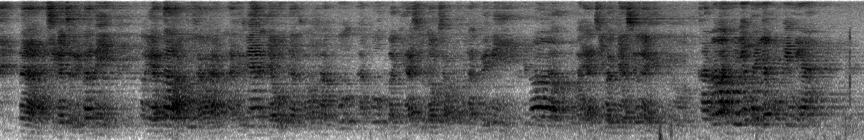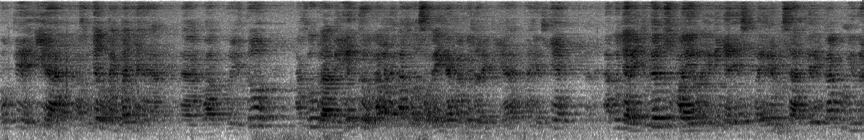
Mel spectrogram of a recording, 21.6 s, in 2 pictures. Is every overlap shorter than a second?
Yes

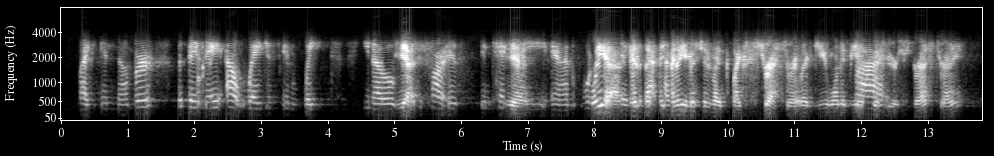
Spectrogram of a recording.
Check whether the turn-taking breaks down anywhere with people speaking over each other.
Yes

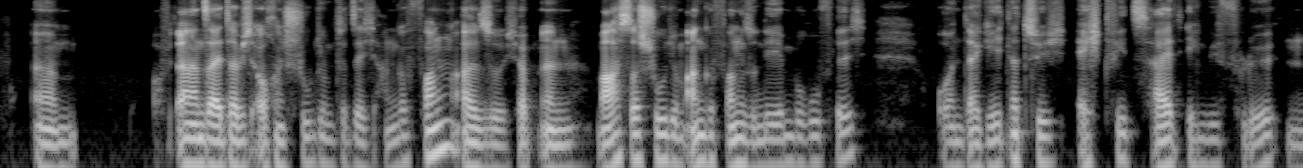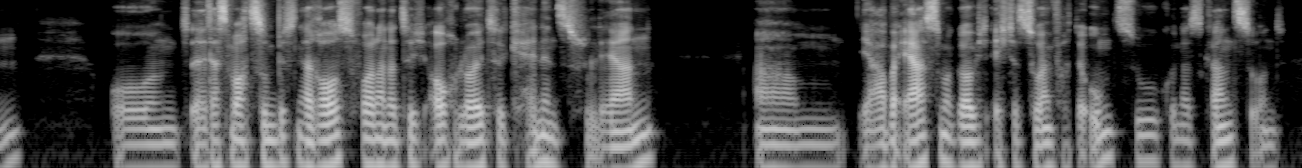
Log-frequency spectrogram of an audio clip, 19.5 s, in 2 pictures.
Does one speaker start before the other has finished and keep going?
No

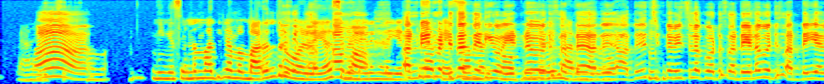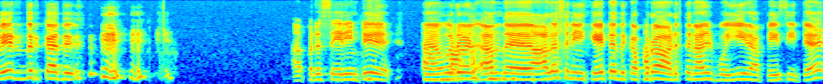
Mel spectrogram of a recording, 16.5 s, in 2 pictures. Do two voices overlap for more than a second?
Yes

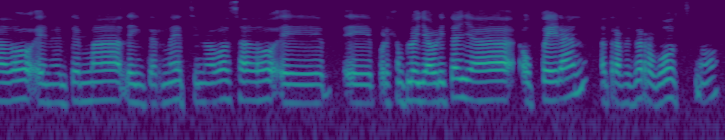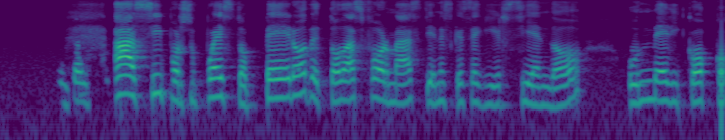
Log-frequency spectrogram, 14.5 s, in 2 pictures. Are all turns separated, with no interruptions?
Yes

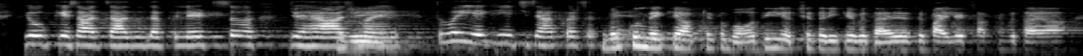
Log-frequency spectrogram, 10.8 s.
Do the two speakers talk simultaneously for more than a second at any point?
No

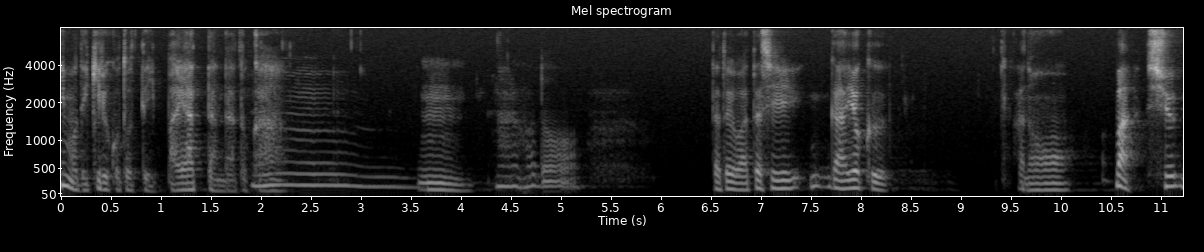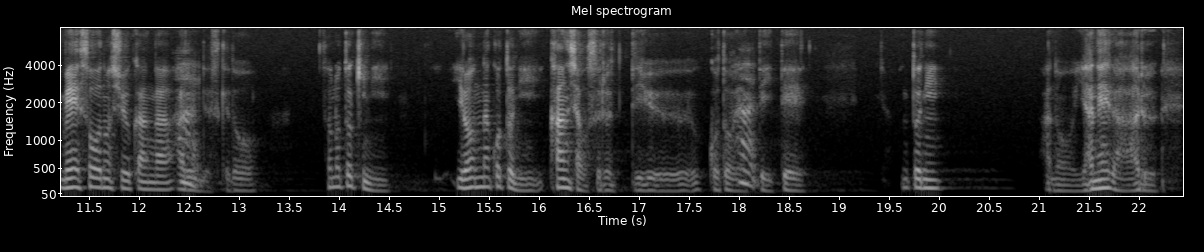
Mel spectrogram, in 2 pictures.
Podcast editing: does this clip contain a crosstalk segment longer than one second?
No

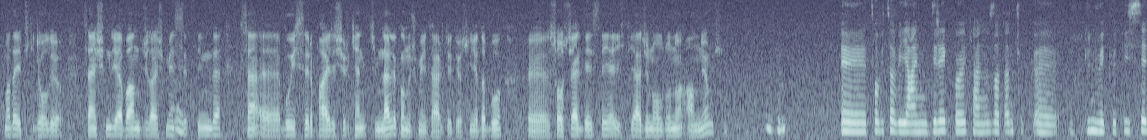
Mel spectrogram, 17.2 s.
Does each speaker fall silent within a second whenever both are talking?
Yes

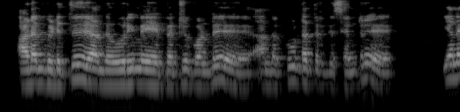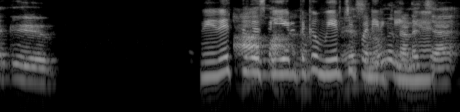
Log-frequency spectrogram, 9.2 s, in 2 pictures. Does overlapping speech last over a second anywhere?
Yes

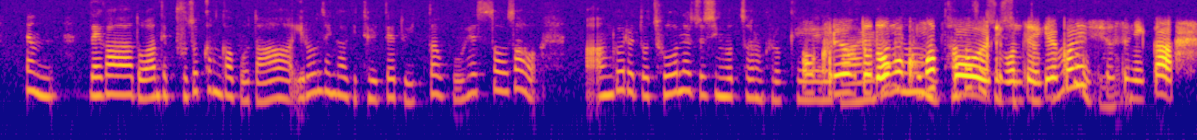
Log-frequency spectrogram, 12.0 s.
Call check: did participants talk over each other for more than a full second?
Yes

